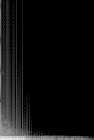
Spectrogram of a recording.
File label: DM BAS, Dance Mega Synth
